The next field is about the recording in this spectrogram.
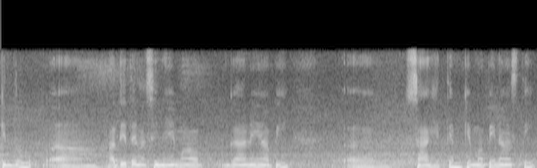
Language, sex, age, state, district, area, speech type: Sanskrit, female, 45-60, Kerala, Thiruvananthapuram, urban, spontaneous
